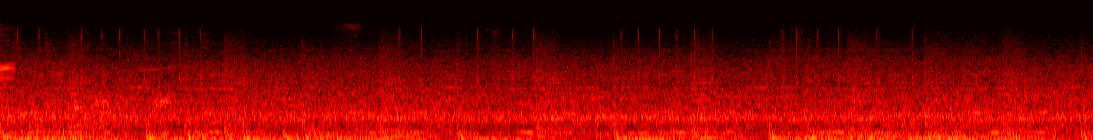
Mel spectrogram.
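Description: A college football stadium crowd makes a dense, continuous roar of cheering and babble at a steady loud level, with a commentator talking over it.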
